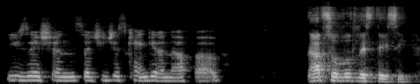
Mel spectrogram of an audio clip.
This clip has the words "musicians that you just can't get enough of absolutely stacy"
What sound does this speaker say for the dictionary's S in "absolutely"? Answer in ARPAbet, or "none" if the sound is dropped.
S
